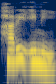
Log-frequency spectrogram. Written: hari ini

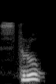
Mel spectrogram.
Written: struk

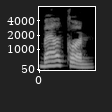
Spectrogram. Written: balkon

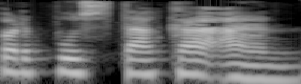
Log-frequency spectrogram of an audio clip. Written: perpustakaan

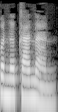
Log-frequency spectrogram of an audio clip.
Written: penekanan

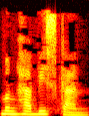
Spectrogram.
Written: menghabiskan

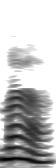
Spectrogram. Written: mal

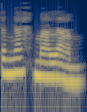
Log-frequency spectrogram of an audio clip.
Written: tengah malam

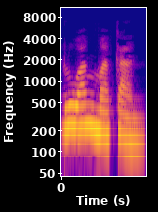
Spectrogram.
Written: ruang makan

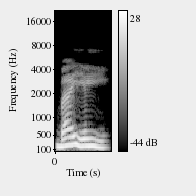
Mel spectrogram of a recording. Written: bayi

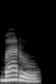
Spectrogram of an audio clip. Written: baru

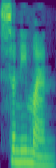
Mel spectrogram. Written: seniman

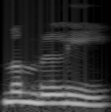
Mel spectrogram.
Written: membeli

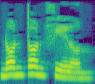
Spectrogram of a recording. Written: nonton film

